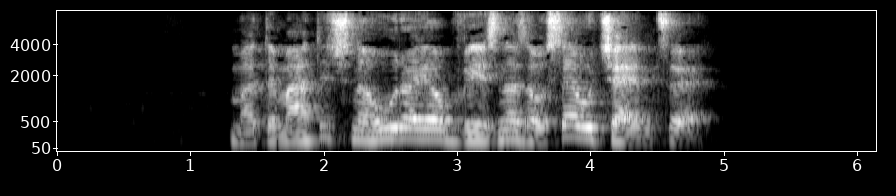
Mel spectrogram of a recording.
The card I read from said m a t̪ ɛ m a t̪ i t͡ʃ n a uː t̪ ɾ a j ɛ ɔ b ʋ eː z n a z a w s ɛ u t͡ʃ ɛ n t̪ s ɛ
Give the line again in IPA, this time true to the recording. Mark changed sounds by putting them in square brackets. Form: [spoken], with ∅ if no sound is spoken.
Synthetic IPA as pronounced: m a t̪ ɛ m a t̪ i t͡ʃ n a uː [∅] ɾ a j ɛ ɔ b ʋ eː z n a z a w s ɛ u t͡ʃ ɛ n t̪ s ɛ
